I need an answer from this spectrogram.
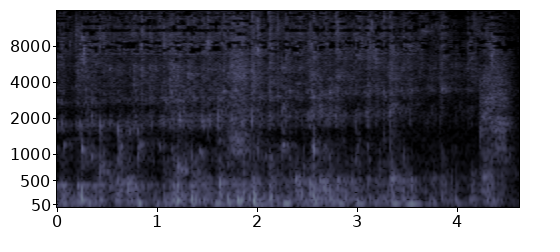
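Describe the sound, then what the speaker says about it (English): Alcohol pours steadily into a tincture jar filled with hops, a continuous close-up gurgling splash of liquid that holds for several seconds before it stops. "And I'm going to fill this within 1 inch to the top."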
